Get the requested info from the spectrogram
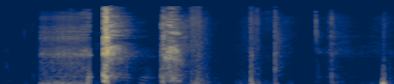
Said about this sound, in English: It's cough.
